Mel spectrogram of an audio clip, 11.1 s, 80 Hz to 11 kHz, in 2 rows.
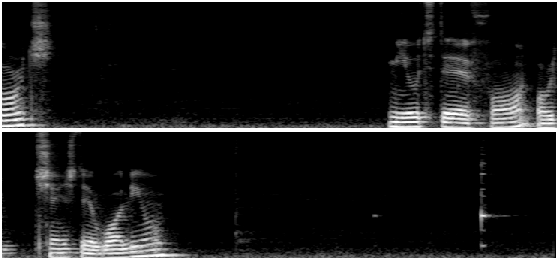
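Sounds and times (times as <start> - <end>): room hum: 0.0 - 11.0
short beeps: 10.4 - 10.8.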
